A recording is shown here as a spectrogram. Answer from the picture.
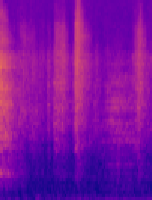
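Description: Newspaper crinkling and tearing in a few short bursts as it is pulled off a wrapped spoon.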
